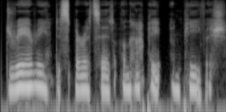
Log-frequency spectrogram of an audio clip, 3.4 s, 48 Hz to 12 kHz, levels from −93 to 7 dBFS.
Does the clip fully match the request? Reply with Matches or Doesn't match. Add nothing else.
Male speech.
Matches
